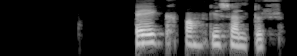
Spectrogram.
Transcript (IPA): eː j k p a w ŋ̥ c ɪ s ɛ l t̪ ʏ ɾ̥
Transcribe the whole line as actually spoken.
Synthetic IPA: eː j k p a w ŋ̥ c ɪ s ɛ l t̪ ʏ ɾ̥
